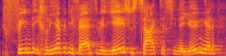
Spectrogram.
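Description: A man with a Swiss German accent delivers a sermon as a chatty retelling. His voice sits a little higher than most men's, and he keeps checking in with the listeners through rhetorical questions. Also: normal speed. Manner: conversational storytelling with rhetorical questions. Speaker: preacher.

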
